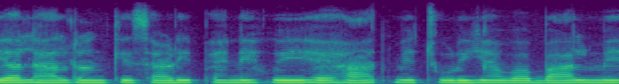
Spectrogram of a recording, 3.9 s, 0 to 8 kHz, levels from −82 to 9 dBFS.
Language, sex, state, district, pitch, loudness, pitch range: Hindi, female, Uttar Pradesh, Jalaun, 195 Hz, -14 LUFS, 190-200 Hz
